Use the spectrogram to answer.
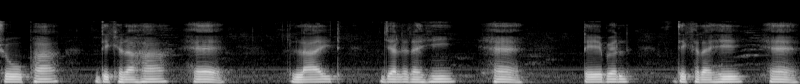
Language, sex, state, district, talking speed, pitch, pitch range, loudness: Hindi, male, Uttar Pradesh, Hamirpur, 90 wpm, 120 Hz, 115-125 Hz, -16 LUFS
